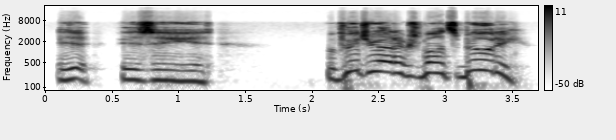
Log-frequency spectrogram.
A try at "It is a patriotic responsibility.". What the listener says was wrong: No, you're putting too much push behind it. It sounds like you're trying to merge him and Bernie. remember, he's very laid back. It's very quiet.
